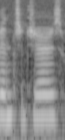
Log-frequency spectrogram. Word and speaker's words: integers: them the integers and this g is pronounced j is in jason okay into jurors not gurs j j into gers integers so here i have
